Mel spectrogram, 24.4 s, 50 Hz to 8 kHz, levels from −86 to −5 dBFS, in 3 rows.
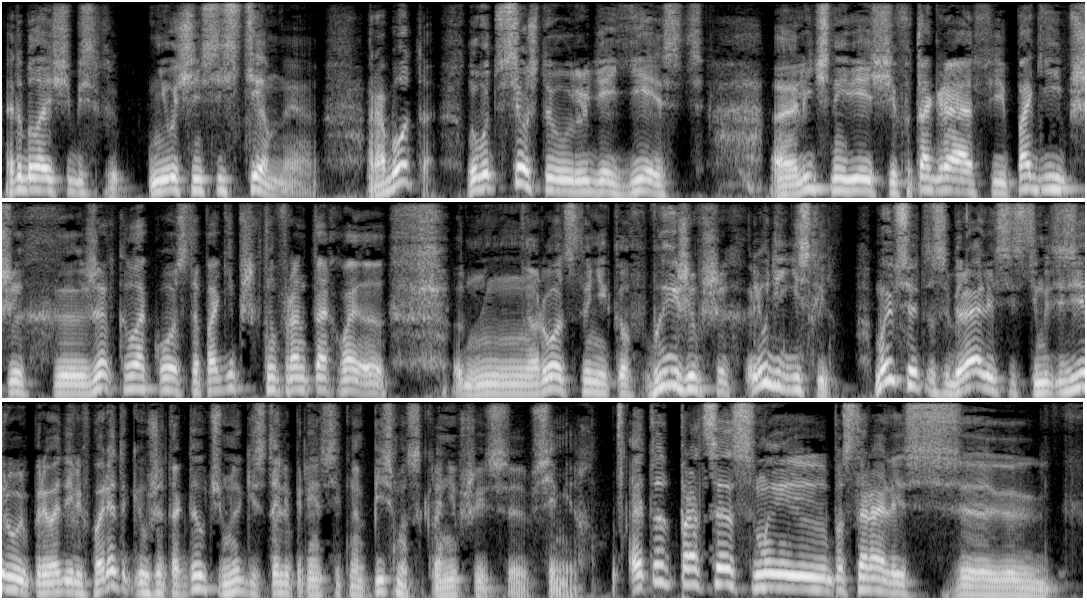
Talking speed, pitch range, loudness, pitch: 125 wpm, 100-140 Hz, -20 LUFS, 120 Hz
